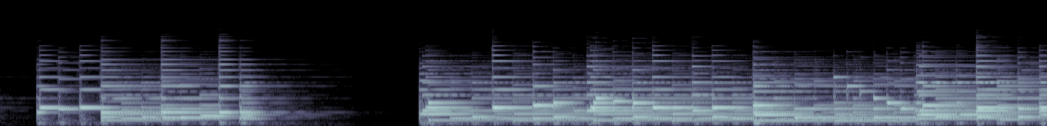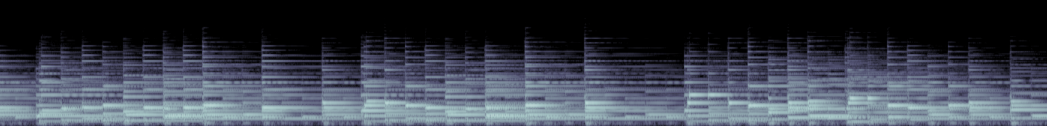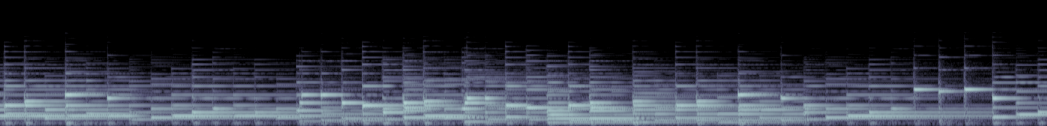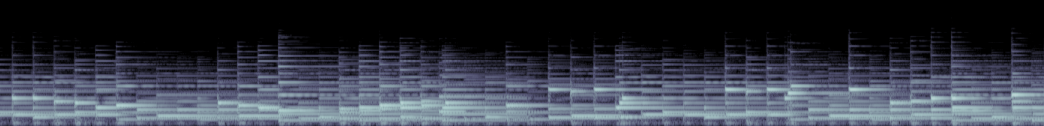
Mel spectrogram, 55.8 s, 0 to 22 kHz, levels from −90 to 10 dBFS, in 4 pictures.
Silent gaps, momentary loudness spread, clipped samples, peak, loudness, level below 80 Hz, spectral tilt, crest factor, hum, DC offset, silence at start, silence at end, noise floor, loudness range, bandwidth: none; 8 LU; under 0.1%; -2 dBFS; -18 LUFS; -52 dBFS; -9 dB/octave; 16 dB; none; under 0.1%; 0.5 s; 0 s; -87 dBFS; 6 LU; 6.2 kHz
